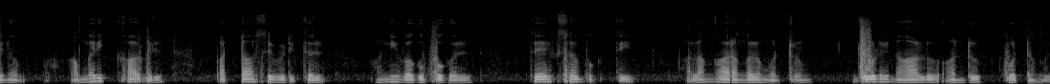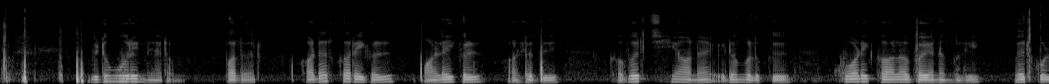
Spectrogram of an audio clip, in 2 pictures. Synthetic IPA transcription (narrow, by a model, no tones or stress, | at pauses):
ɪnɐmɐmɛɾɪkʰːa̰ːʋɪl | pɐʈːaːsɯʋɪɽɪt̪ːɐl | ɐniʋɐɣɯpːɯɣɐɭ | t̪eːksɐbɐkt̪ḭ | ɐ̰lɐŋɡaːɾʔɐŋɡɐɭmɐʈrɯm | d͡ʒuːlɐɪnaːlɯʔɐ̰ndrɯkoːʈːɐŋɡɐ̰ɭ | ʋɪɽɯmuːɾɐɪneːɾɐ̰m | pɐlɐɾ | kɐɽɐɾkɐɾɐɪɣɐɭmɐ̰lɐɪɣɐɭ | ɐ̰lːɐðɯ | kʰɐ̰ʋɐɾt͡ʃːɪjaːnɐʔɪ̰ɽɐŋɡɐɭɯkːɯ̰kʰoːɽɐɪkːaːlɐbɐjɐnɐŋɡɐɭɐ̰ɪ | meːɾkɔɭː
